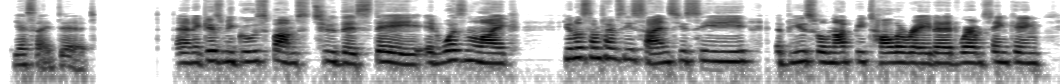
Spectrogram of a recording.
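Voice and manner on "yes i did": much gentler, soft and low gentle voice. Recounting how a client answered a colleague, retelling a gentle reply. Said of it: "with a much more gentle voice".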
